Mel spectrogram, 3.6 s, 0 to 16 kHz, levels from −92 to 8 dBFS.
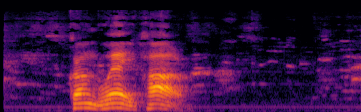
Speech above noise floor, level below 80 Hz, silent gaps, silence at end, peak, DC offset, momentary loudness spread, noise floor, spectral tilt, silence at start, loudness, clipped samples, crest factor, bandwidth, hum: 39 dB; -64 dBFS; none; 0 s; -2 dBFS; under 0.1%; 18 LU; -56 dBFS; -6 dB/octave; 0.7 s; -17 LUFS; under 0.1%; 20 dB; 11 kHz; none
